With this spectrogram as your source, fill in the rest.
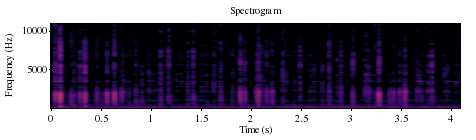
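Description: Long nails tap and scratch the head and body of a solid carved wooden pig figurine with a polished, golden-looking finish. Many quick, dry, bright clicks come in a rapid, uneven stream, with short scratchy strokes over a low steady hum.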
